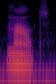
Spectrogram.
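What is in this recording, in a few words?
"mouth", Nigerian Pidgin, male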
